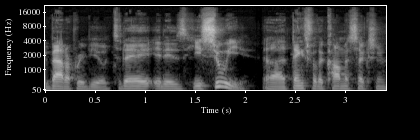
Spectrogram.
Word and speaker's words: Hisui: Today it is Hisui. Thanks for the comment section for letting me know how to pronounce her name.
